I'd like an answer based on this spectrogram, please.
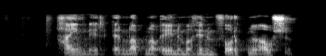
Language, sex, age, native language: Icelandic, male, 20-29, Icelandic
